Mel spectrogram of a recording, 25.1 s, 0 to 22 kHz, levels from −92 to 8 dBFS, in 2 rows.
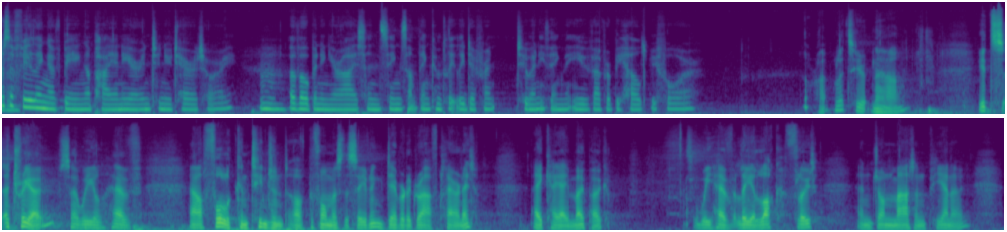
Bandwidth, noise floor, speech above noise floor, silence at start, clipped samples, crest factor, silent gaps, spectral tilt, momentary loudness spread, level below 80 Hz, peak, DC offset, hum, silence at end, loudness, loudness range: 18 kHz; -62 dBFS; 34 dB; 0 s; under 0.1%; 24 dB; none; -5 dB/octave; 18 LU; -48 dBFS; -6 dBFS; under 0.1%; none; 0.15 s; -28 LUFS; 13 LU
